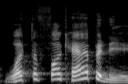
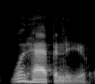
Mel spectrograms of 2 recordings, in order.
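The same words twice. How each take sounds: First: Higher, pointed question; emphatic retelling. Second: Soft, lower quoted question; quiet, heartfelt question. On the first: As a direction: lean into the disbelief. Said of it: "you just feel the character of that moment". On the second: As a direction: ask it gently into a silent arena. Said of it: "just quiet arena". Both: Retold or imitated.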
